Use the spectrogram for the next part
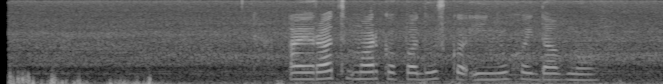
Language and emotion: Russian, neutral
